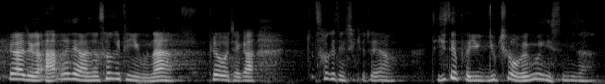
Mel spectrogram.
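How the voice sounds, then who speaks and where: Fast, high-voiced animated man preaching. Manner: animated storytelling, acting out dialogue with shouts. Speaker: deacon giving a testimony. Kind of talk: evangelistic testimony sermon. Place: church sanctuary. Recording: long church-hall reverb.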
